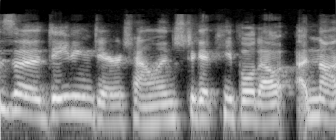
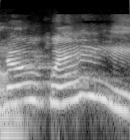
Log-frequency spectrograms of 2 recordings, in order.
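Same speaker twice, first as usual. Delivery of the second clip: surprised; 12 semitones higher than usual. Real, not acted. Reacting to a surprising story.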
